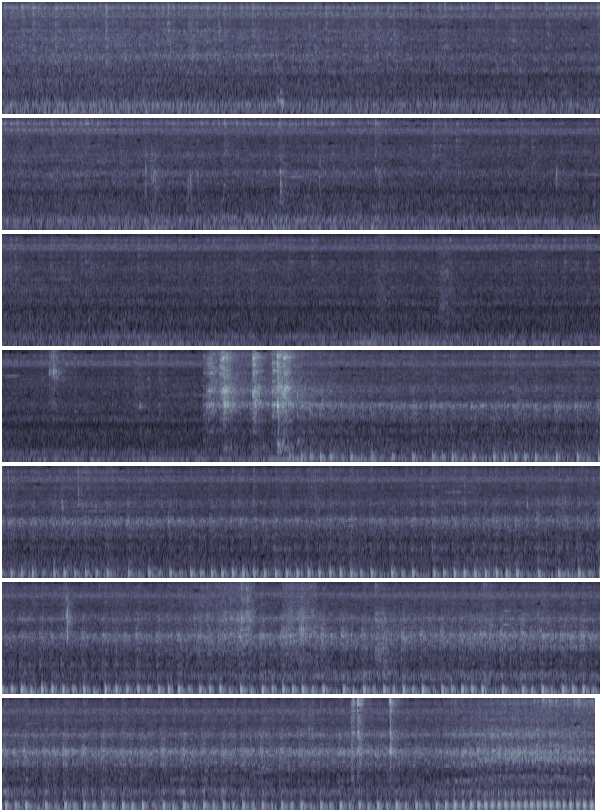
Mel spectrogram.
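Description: A small hatchback's engine running as the car pulls away, its hum slowly fading. About halfway through there is a click, and then a motorcycle engine runs steadily close by, louder than the car.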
